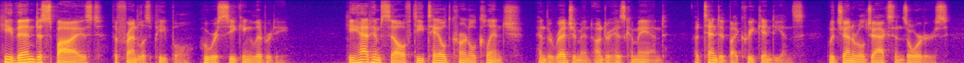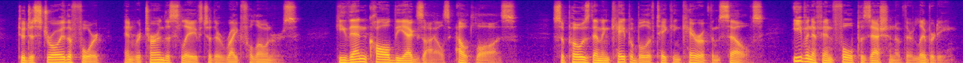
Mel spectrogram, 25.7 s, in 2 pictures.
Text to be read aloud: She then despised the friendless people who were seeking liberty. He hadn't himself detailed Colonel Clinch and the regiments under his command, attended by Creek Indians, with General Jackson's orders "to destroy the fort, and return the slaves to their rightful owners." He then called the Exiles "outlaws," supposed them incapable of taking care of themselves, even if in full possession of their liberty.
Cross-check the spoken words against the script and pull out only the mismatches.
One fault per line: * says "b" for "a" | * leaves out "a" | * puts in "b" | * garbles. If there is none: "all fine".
* says "He" for "She"
* says "had" for "hadn't"
* says "regiment" for "regiments"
